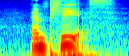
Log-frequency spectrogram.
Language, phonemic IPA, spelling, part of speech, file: Swedish, /pjɛːs/, pjäs, noun, Sv-pjäs.ogg
- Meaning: 1. a play, a piece (to be performed at a theater) 2. an (artillery) piece (large weapon, for example a canon or howitzer) 3. a piece, a man (in a board game)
